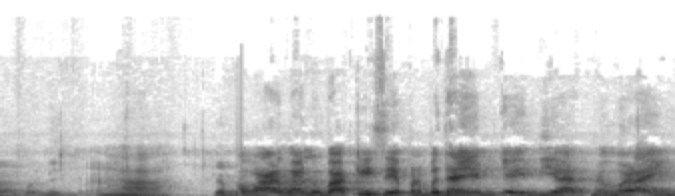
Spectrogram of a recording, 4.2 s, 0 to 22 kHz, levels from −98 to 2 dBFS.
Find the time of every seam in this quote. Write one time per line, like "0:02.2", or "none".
0:01.5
